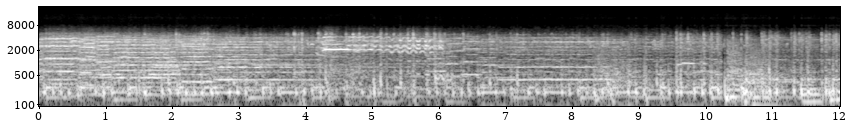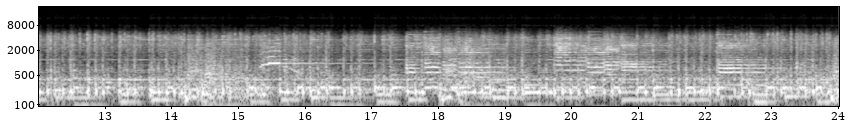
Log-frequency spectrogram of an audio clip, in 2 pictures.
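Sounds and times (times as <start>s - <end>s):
horse whinnying: 0.0s - 10.2s
galloping horse hoofbeats: 0.0s - 24.0s
western film score music: 0.0s - 24.0s.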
